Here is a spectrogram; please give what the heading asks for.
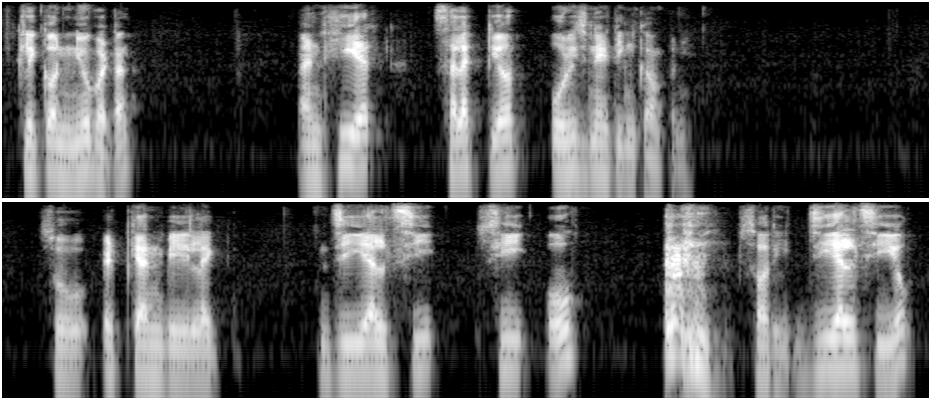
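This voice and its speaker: A man presenting a step-by-step software tutorial in halting short phrases, with dull, lo-fi microphone sound. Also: medium pitch, no echo. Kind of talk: step-by-step screen-recording walkthrough.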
